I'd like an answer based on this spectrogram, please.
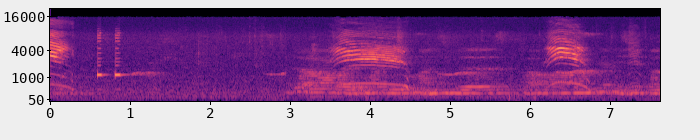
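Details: Two leopard cubs found in a sugarcane field in Chamarajanagar, India, give high, wavering mews, one long mew near the middle and a shorter one later, over people talking and a low background hum.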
